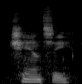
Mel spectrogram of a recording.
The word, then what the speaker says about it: Chancey: You can find him at Rodger, and that's spelled R-O-D, D as in dog, G-E-R, Chancey, like chance with a Y.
